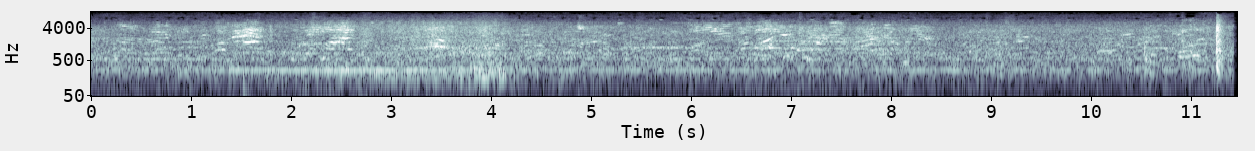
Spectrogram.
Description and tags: newjersey OC ferriswheelground
Underneath the ferris wheel at Wonderland Pier in Ocean City recorded with DS-40 and edited and Wavoaur.
ocean-city, field-recording, wonderland, ambiance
